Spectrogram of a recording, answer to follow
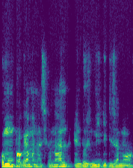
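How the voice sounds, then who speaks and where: A speaker with a Mozambican accent talks at a moderate pace against a quiet background. The tone is dark and mellow and somewhat breathy. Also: man. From Mozambique. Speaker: government health official; presenter. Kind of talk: presentation. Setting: video call. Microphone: video call.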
